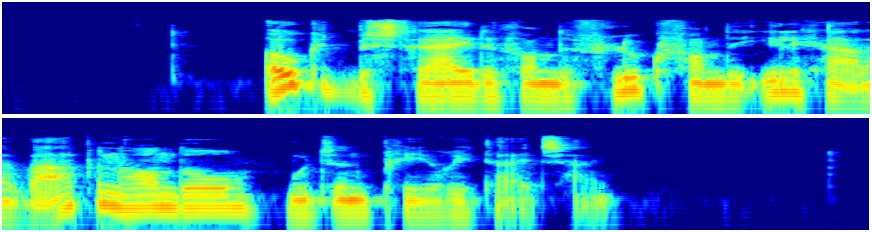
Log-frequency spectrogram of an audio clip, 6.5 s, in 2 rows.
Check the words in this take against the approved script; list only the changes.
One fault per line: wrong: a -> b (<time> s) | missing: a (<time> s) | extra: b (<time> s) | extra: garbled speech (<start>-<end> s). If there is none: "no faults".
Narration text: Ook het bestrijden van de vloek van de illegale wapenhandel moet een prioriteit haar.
wrong: haar -> zijn (5.3 s)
